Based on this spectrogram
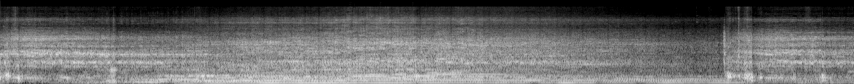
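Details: Yamaha Mio J scooter CVT after replacing the rear pulley bearings, previously grinding; steady drive whir with a slight dip near the end and no coarse grinding, now running noticeably smoother.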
